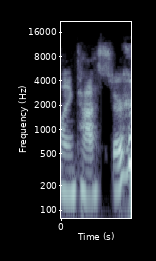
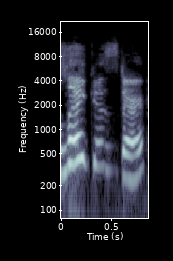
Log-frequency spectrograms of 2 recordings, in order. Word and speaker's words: Lancaster: It's Lancaster, Pennsylvania, not pronounced Lancaster, but Lancaster.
